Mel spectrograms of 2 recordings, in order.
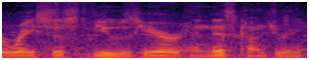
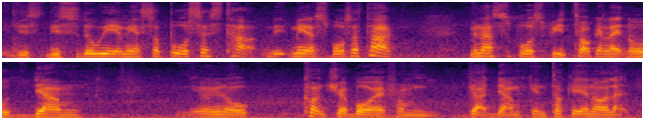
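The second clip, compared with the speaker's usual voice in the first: Jamaican accent; 2 semitones higher than usual. Shown as a demonstration. Showing how they're supposed to talk, Jamaican accent. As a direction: slip back into a Jamaican accent. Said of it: "slip back into my Jamaican accent".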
